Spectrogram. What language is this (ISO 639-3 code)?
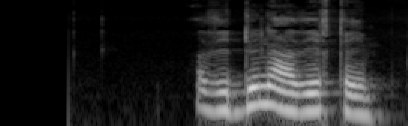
kab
